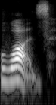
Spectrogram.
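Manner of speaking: "वॉज" said with a clear z; correct "was". Shown as a demonstration. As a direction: say "वॉज" carefully, ending in z. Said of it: "हम क्या पढ़ेंगे".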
